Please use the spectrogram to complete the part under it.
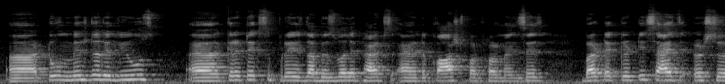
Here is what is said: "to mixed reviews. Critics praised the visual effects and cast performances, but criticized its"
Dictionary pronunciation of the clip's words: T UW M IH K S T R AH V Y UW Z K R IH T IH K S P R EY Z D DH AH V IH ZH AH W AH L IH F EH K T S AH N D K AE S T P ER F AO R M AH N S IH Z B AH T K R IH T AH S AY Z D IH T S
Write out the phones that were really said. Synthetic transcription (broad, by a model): T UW M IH S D R AH V Y UW Z K R IH T IH K S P R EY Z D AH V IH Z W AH L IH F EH K T S AH N D K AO S T P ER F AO R M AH N S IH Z B AH T K R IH T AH S AY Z IH T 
